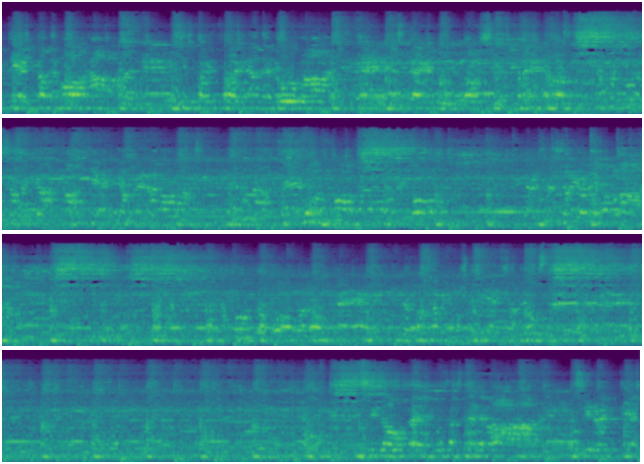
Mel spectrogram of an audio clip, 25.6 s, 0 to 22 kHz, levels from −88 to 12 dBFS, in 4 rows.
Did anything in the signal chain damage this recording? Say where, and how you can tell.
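Yes. The call-processing stage's noise suppressor cut the sound from 21.04 to 21.19 s, roughly 150 ms. The suppressor misjudged this stretch as background noise and lowered its gain, with the level sinking by about 4 dB at the deepest point before recovering. It is a partial dip, not silence, which separates it from a packet dropout or buffer gap. It lacks the attack-and-release shape a compressor's gain pumping would give around a loud onset.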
